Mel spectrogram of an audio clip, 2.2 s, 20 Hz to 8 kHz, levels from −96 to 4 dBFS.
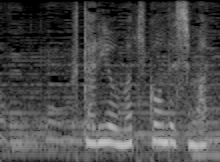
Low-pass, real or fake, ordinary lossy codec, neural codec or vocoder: none; real; none; none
